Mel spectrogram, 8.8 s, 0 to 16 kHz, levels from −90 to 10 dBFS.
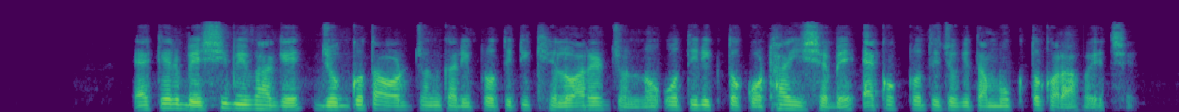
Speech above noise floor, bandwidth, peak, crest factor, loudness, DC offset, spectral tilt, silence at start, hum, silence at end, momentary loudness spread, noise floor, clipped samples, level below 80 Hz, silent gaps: over 72 dB; 7.6 kHz; -2 dBFS; 16 dB; -18 LUFS; under 0.1%; -5.5 dB/octave; 1 s; none; 0.4 s; 8 LU; under -90 dBFS; under 0.1%; -62 dBFS; none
